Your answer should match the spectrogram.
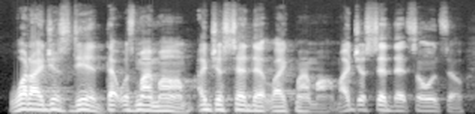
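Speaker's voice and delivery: catching yourself sounding like your mom; mock dawning realization. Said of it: "saying something like".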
